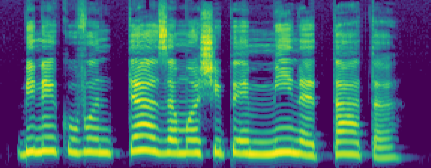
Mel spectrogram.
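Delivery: pleading. Esau, who has lost the blessing, begs his father: pleading. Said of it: "s-a rugat el".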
